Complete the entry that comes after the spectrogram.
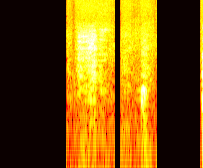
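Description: Near silence, with faint, short bursts of mouth noise about a second in: a person chewing a soft protein cookie.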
